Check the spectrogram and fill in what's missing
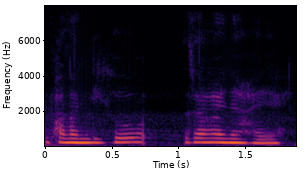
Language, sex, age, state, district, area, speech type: Bodo, female, 18-30, Assam, Baksa, rural, spontaneous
